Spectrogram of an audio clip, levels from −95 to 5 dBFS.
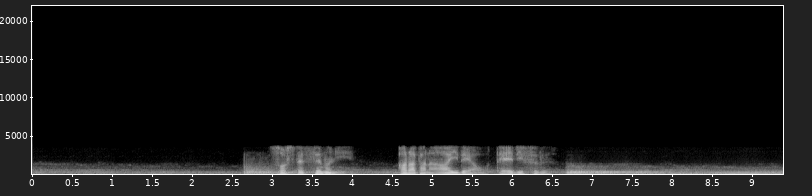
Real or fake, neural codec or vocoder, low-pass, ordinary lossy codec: fake; codec, 24 kHz, 0.9 kbps, WavTokenizer, medium speech release version 1; 3.6 kHz; none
